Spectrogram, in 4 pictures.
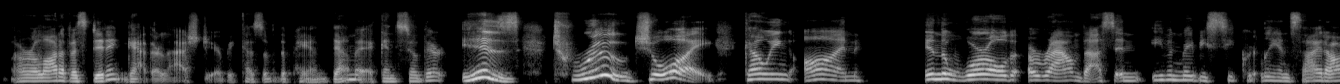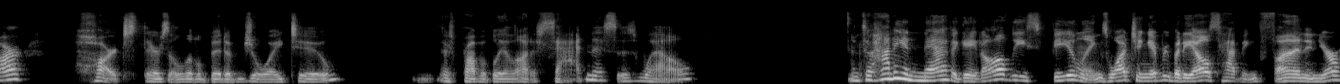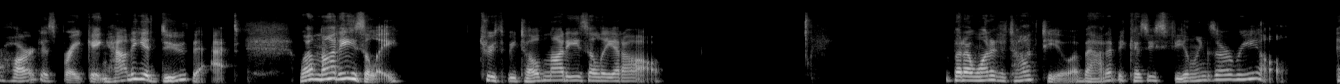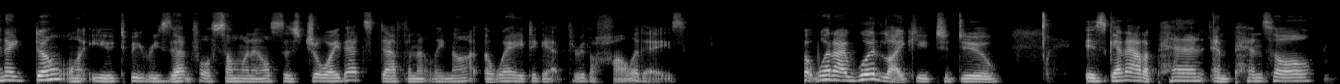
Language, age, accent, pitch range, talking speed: English, 50-69, American, 145-200 Hz, 150 wpm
